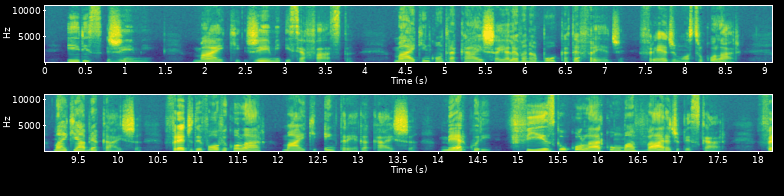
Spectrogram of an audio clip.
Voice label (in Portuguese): narração roteiro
